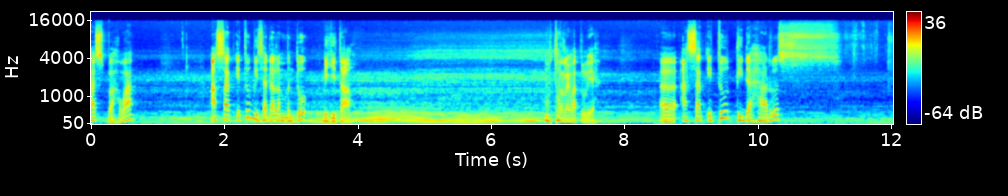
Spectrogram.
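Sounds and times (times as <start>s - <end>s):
motorcycle passing by: 0.6s - 12.0s
person speaking: 8.6s - 11.3s.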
